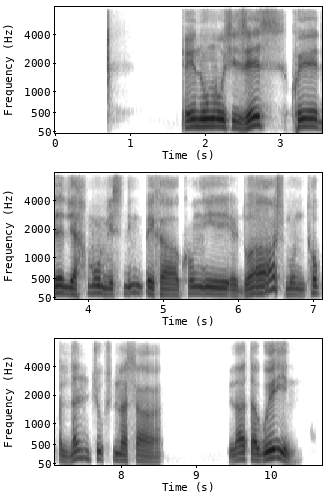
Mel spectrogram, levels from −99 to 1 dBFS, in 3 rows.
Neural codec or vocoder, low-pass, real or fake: codec, 16 kHz in and 24 kHz out, 0.9 kbps, LongCat-Audio-Codec, four codebook decoder; 7.2 kHz; fake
